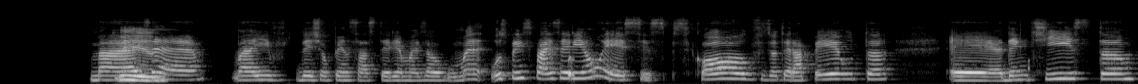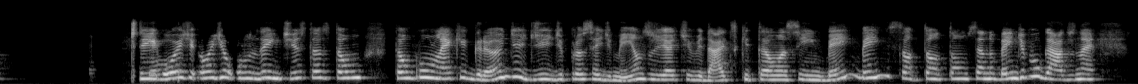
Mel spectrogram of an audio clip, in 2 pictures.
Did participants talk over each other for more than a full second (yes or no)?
no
